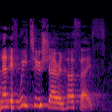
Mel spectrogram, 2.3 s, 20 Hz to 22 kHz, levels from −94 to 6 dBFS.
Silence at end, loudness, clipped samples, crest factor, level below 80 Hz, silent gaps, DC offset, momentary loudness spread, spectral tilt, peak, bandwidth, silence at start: 0.2 s; -33 LUFS; under 0.1%; 22 dB; -70 dBFS; none; under 0.1%; 9 LU; -4 dB/octave; -12 dBFS; 11.5 kHz; 0 s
